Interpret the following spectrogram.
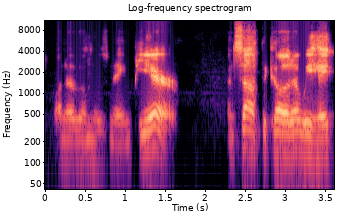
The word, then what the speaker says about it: Pierre: It is not pronounced Pierre.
